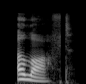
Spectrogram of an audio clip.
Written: aloft

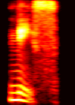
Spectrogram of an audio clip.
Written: niece

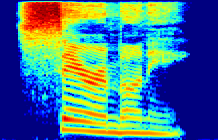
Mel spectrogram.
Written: ceremony

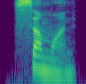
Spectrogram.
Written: someone

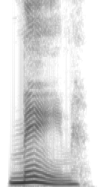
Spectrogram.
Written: maine

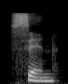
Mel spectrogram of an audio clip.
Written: sin

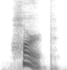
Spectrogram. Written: harp

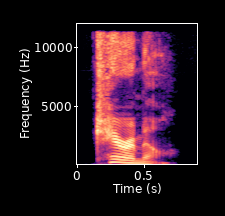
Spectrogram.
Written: caramel

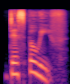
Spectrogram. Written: disbelief

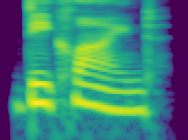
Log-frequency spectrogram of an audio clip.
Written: declined

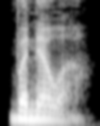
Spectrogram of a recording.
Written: vanilla

